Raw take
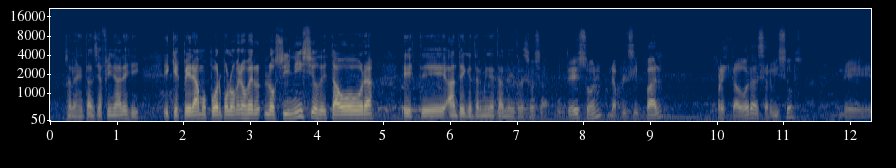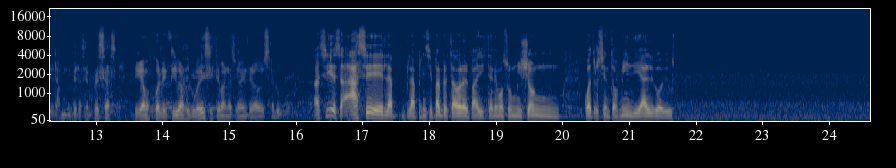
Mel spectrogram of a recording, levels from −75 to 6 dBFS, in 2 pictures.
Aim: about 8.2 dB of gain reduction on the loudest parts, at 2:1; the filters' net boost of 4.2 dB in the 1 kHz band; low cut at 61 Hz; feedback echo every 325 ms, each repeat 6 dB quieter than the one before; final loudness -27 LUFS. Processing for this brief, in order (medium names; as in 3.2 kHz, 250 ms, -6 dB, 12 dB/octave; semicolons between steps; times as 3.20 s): high-pass 61 Hz; peaking EQ 1 kHz +5.5 dB; compression 2:1, threshold -31 dBFS; feedback delay 325 ms, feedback 50%, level -6 dB; trim +6.5 dB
